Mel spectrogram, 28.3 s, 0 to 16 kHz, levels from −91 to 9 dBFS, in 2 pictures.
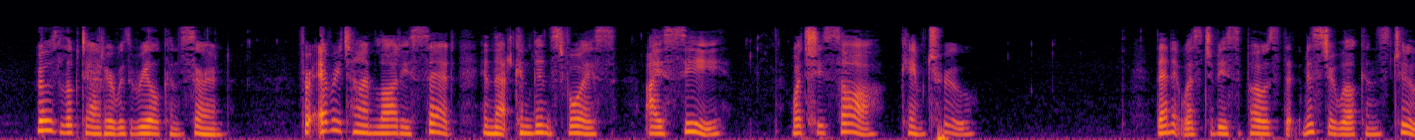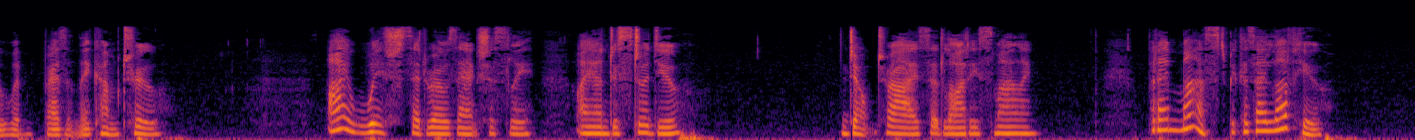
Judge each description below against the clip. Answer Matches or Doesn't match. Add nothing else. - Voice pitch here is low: Doesn't match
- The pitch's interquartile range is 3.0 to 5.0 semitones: Matches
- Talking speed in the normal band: Doesn't match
